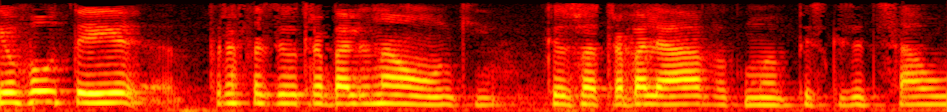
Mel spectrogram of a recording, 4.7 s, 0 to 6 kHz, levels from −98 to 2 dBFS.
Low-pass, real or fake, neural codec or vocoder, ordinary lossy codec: 5.4 kHz; real; none; AAC, 24 kbps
